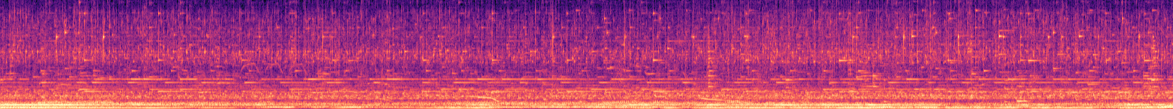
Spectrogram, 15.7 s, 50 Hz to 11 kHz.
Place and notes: Harmonic Fields, Zarbres Nantong
A stand of clay aeolian ocarinas. About 20 each with a reed tail to point it into the wind.
French artist and composer, Pierre Sauvageot (Lieux publics, France) created a a symphonic march for 500 aeolian instruments and moving audience on Birkrigg Common, near Ulverston, Cumbria from 3-5 June 2011. Produced by Lakes Alive
500 Aeolian instruments (after the Greek god, Aeolus, keeper of the wind) were installed for 3 days upon the common. The instruments were played and powered only by the wind, creating an enchanting musical soundscape which could be experienced as you rest or move amongst the instruments.
The installation used a mixture of conventional and purpose built instruments for example, metal and wood cellos, strings, flutes, Balinese scarecrows, sirens, gongs, harps and bamboo organs. They were organised into six sections, each named after different types of winds from around the world.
